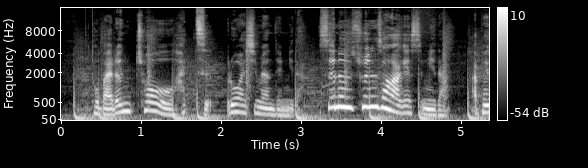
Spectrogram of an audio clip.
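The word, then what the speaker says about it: 挑発: 예시 단어를 보시면 도전 도발 많이 들어보셨죠 일본어 발음으로는 도전은 초센 도발은 초우 하츠로 하시면 됩니다 쓰는 순성하겠습니다 앞에 손수를 먼저 하시면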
